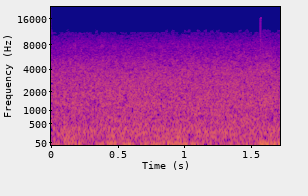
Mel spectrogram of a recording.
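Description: Winter storm wind roars by the sea at Lauttasaari in Helsinki, a dense, steady hiss and rumble of gusting air mixed with crashing surf, loud and unbroken throughout, with no voices.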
